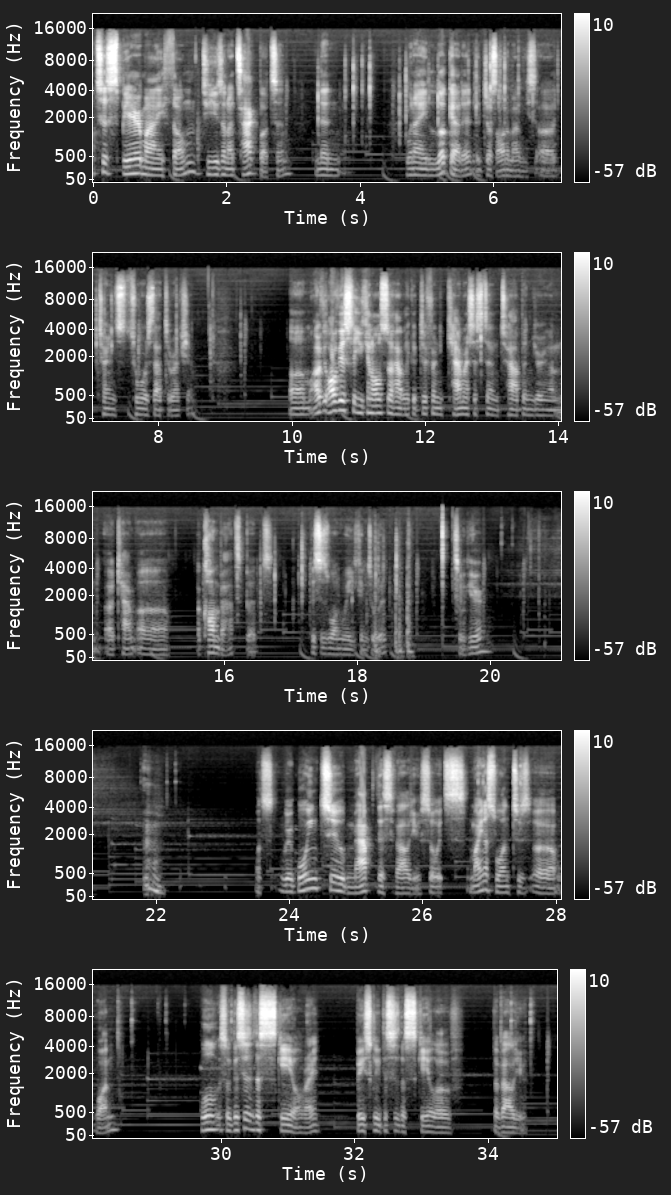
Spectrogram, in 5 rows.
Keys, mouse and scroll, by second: 19.4 Escape, 20.3 click, 21.2 click, 21.7 right click, 22.3 right click, 26.9 click, 27.4 click, 28.6 right click, 29.4 click, 31.3 click, 34.3 right click.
